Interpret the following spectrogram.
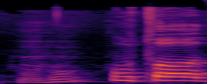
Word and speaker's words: Utoo: Utoo. Yu-Tu is the exact pronounce of the trademark.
